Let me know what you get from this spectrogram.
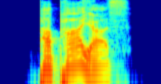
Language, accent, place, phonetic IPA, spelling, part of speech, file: German, Germany, Berlin, [paˈpajaːs], Papayas, noun, De-Papayas.ogg
- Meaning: plural of Papaya "papayas"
